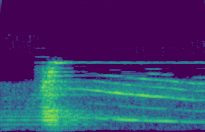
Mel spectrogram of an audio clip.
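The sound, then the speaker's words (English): A siren wails loudly after a sharp burst, its steady tone slowly sliding lower as it winds down, continuous with no one speaking. “The sound of the sirens howled in his ears like the wail of an avenging demon as the man ran from the gaunt gray building behind the high wall.”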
